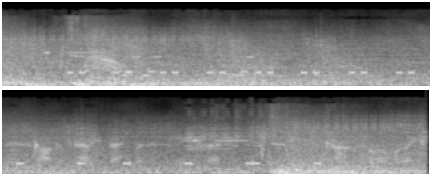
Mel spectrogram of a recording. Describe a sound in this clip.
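An electronic beeping pulses rapidly from a cockpit console.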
